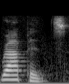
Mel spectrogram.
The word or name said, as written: rapids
